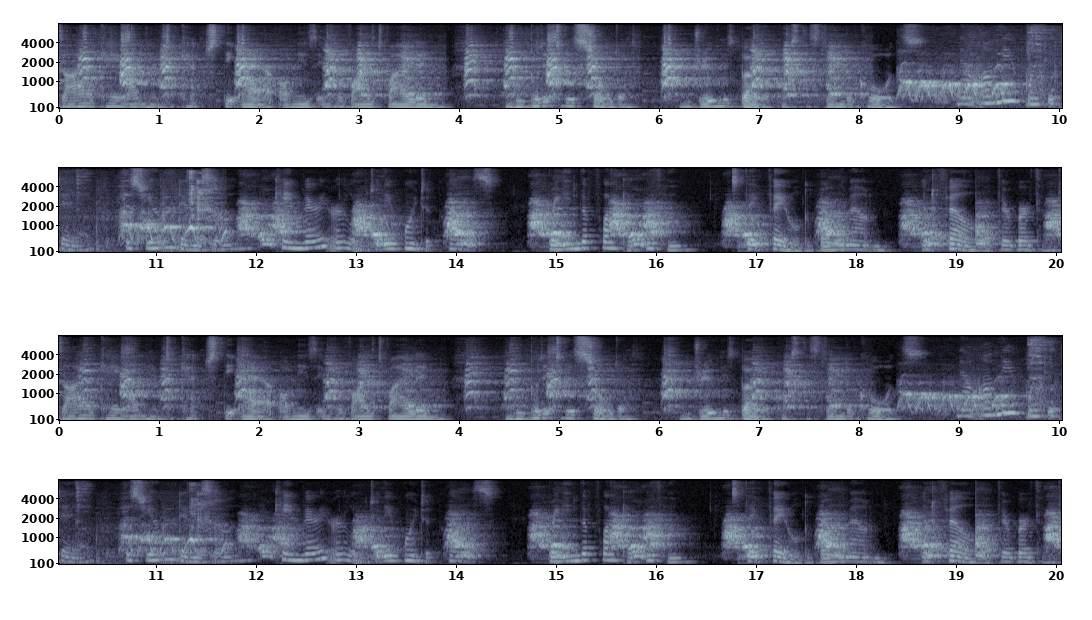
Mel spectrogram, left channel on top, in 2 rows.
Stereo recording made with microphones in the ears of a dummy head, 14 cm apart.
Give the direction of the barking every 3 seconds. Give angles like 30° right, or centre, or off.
50° left, 50° left, 50° left, 50° left, 40° left, centre, 30° right.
